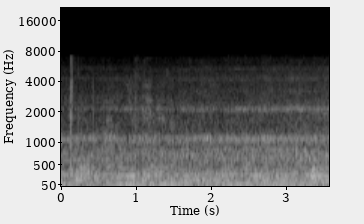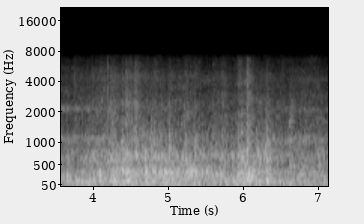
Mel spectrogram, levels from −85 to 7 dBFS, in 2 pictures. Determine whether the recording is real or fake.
real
